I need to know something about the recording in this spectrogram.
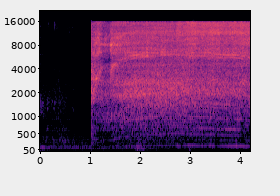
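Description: An angle grinder starts up and whirs loudly at high speed.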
